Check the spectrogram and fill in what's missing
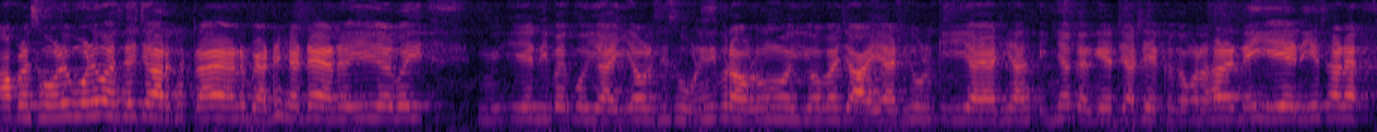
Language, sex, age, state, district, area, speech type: Dogri, female, 45-60, Jammu and Kashmir, Reasi, rural, spontaneous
